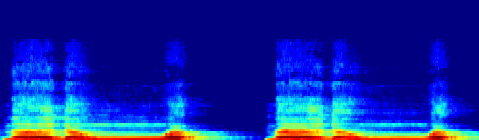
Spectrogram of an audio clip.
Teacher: Tanween will be getting merged into waw, and it will sound with ghunna, so it will sound like ma law, ma law. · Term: idgham with ghunna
